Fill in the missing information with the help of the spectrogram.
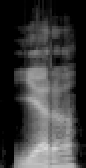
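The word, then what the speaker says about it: Jera: As you can tell from the name, Yera is spelled J-E-R-A, Yera, but since it is phonetically pronounced as a Y, the author of this inscription is using it as a Y at the end of the word.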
